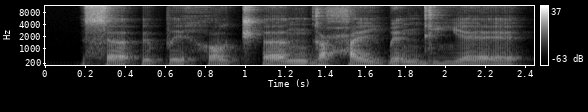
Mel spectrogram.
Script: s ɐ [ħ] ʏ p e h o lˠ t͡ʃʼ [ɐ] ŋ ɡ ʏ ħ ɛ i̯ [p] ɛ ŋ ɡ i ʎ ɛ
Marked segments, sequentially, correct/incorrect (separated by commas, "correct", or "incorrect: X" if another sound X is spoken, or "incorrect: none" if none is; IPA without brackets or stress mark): incorrect: ʔ, correct, incorrect: ɓ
